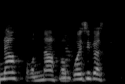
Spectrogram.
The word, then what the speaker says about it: Knuffle: Now, Trixie is saying Knuffle, and Sonia's saying Knuffle. Boys and girls, K and N, usually the K is silent, like in the word know, like I know it or I knew it.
